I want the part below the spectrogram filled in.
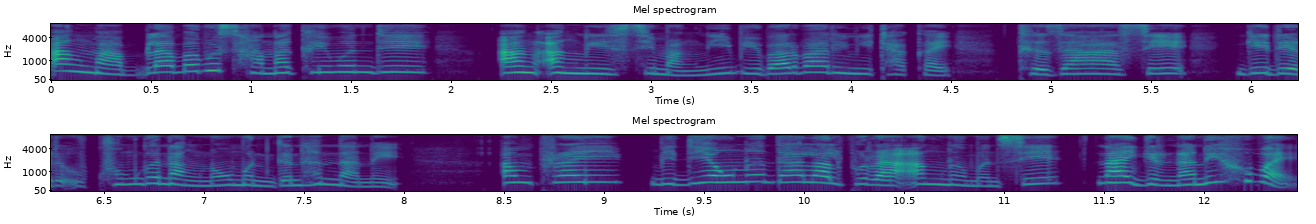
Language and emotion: Bodo, surprised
